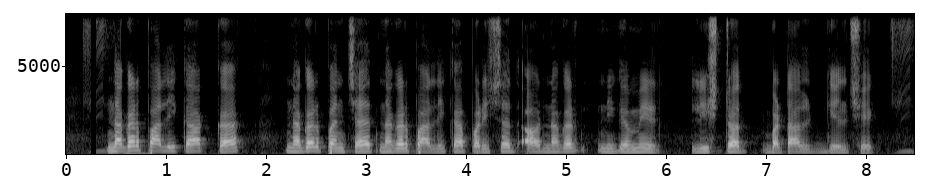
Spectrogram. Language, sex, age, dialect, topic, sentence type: Magahi, male, 18-24, Northeastern/Surjapuri, banking, statement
